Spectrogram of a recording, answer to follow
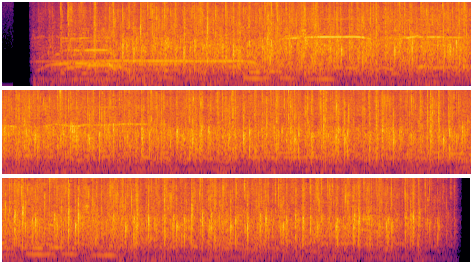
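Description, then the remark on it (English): A sustained round of applause marking six months of a one-year music challenge, dense steady clapping at a loud, even level for about ten seconds, with some faint tonal sounds and murmuring mixed in at the start. “So let's have another round of applause for me and the music.”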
